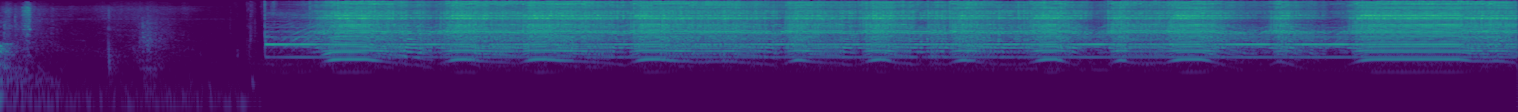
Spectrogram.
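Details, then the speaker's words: Bench grinder repurposed as a wire wheel station: steady whine with a rough, wavering rub pulsing a little over once a second, likened to a rod knock. The owner suspects the bearings are nearly shot. "I think the bearings are about shot in my uh little uh wheel wire wheel."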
